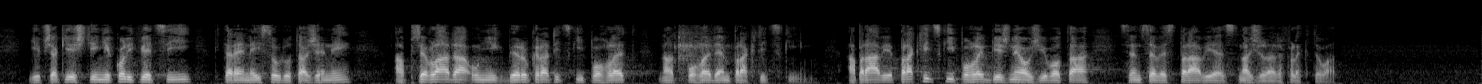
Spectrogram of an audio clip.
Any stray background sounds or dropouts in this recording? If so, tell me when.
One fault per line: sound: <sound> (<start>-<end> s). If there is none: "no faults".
no faults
